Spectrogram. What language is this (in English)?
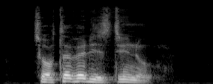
Kabyle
